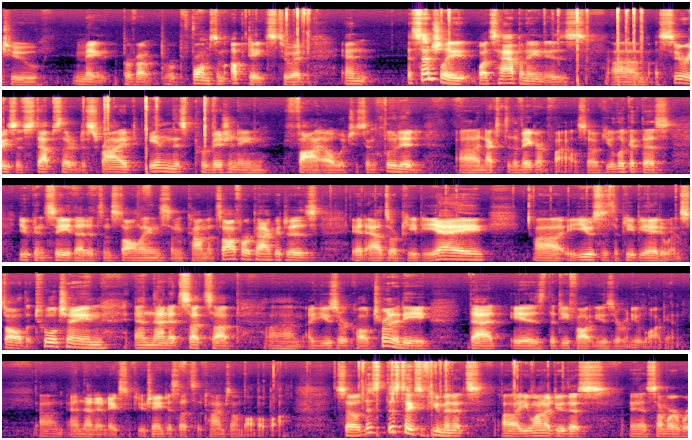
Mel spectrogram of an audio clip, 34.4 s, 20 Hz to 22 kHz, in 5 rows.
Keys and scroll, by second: 3.0-6.1 typing, 6.2 Tab, 6.3 Tab, 7.4-8.4 typing, 8.9 Return, 16.9 Down, 17.0 Down, 17.3 Down, 17.5 Down, 18.2 Down, 31.4 Return, 31.6-32.4 typing.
